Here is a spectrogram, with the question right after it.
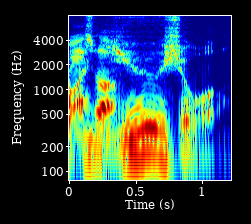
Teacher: you usually make the second you sound longer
